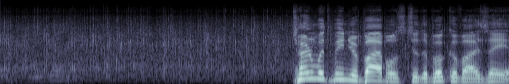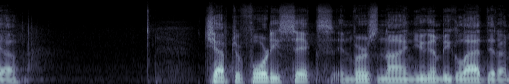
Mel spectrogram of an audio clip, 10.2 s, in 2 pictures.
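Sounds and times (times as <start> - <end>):
church congregation clapping hands: 0.0 - 5.5
speech: 2.9 - 5.4, 7.2 - 10.1.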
